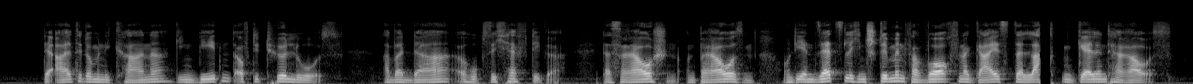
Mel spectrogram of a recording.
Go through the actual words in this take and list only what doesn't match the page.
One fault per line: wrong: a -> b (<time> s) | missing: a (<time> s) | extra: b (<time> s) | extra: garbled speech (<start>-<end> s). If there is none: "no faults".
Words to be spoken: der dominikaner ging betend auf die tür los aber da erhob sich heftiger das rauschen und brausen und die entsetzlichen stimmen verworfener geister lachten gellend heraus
extra: alte (0.6 s)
